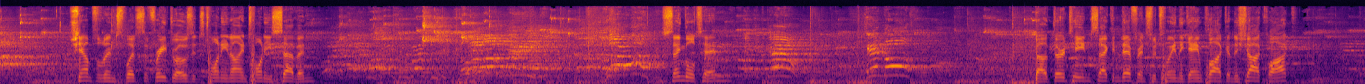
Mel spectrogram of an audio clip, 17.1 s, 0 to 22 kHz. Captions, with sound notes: Shamsaldeen splits the free throws, it's 29-27. (crowd talking) (coaches yelling) Singleton. (crowd talking) (coaches yelling) About 13 second difference between the game clock and the shot clock.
